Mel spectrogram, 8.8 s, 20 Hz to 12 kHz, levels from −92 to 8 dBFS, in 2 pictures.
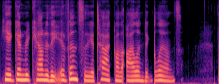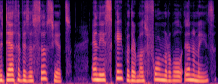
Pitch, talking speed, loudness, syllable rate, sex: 190 Hz, 180 wpm, -16 LUFS, 5.6 syllables/s, female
